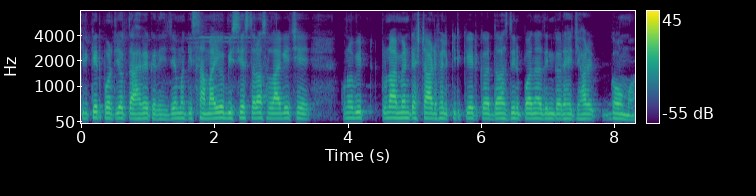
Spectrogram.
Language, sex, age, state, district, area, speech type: Maithili, male, 18-30, Bihar, Darbhanga, rural, spontaneous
